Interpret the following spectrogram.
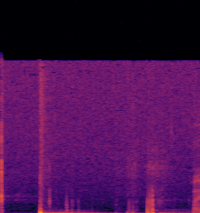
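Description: Two low thumps on the microphone about a second apart, the first the louder, with faint low rumbling between them.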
